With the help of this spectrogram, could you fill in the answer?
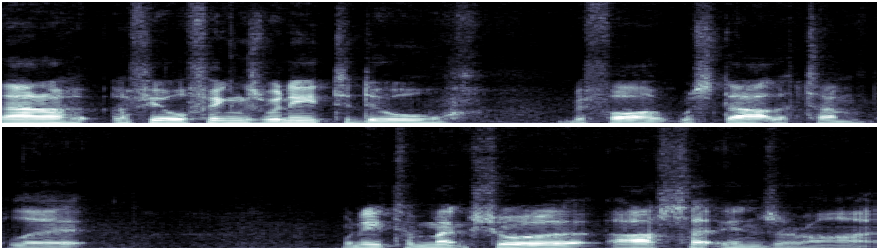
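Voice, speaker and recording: A man's fairly slow voice, very cleanly recorded against a silent background. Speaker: traffic management CAD plan drafter, YouTuber. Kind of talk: software tutorial. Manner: casual, with frequent hesitations. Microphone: sound issues.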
